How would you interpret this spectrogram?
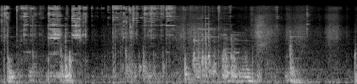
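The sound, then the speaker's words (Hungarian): A large key jangles and clinks against metal in a burst of bright, rattling metallic sounds, steady and fairly loud throughout, with no talking, at Sárgödör tér in Paks. “Találjuk is azt a hatalmas kulcsot.”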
